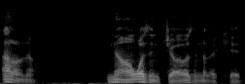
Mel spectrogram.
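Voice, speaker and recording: A man hosts a casual podcast and rambles in an easygoing way, full of fillers. His voice is fairly low. The recording is dry and close. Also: expressive, quick pace, dry recording. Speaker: podcast host.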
